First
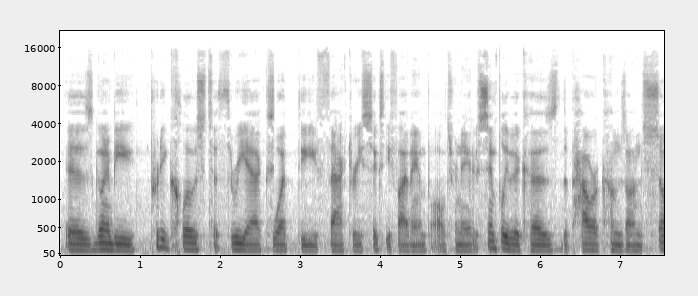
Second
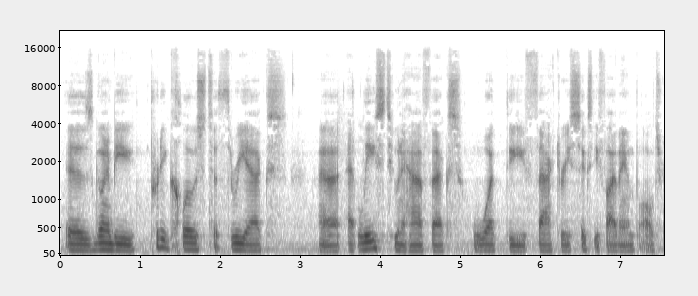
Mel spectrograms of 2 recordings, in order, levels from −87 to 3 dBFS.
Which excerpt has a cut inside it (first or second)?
first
